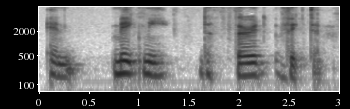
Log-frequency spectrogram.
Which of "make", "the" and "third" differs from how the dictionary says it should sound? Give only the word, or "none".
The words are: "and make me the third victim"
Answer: none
